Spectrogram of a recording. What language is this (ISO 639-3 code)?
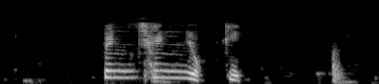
yue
